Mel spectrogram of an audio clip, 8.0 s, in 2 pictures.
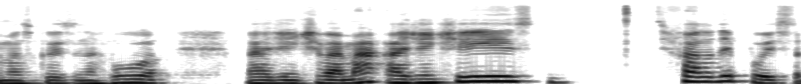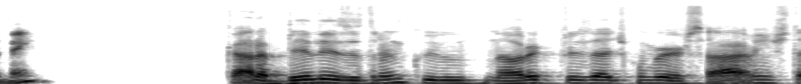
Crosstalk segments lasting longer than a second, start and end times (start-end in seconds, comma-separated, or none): none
